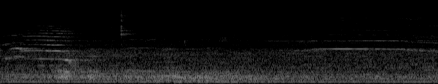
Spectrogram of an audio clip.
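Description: A meow-like call that falls in pitch about a second long near the start, followed by a long, steady, whistle-like tone near the end that begins to slide down.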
